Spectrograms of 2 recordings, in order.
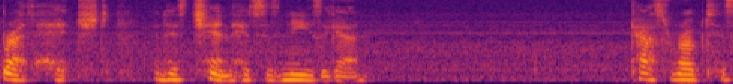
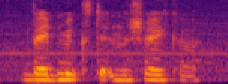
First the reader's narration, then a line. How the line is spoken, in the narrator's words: Cass asked calmly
